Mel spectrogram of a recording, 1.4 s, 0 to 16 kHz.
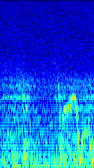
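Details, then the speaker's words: General Electric C600 radio during RF capacitor replacement, signal injected, volume low: warbling, sliding whistles and garbled tones over a low steady hum; strange noises, cause unknown. "all those rather horrible sounds Petra dines everywhere so that's kind of interesting"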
